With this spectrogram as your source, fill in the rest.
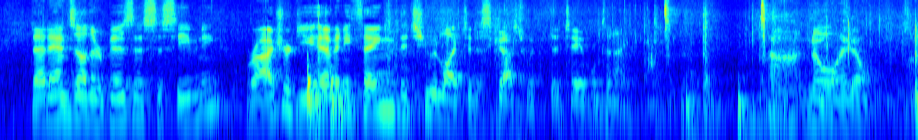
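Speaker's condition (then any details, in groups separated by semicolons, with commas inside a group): No condition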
